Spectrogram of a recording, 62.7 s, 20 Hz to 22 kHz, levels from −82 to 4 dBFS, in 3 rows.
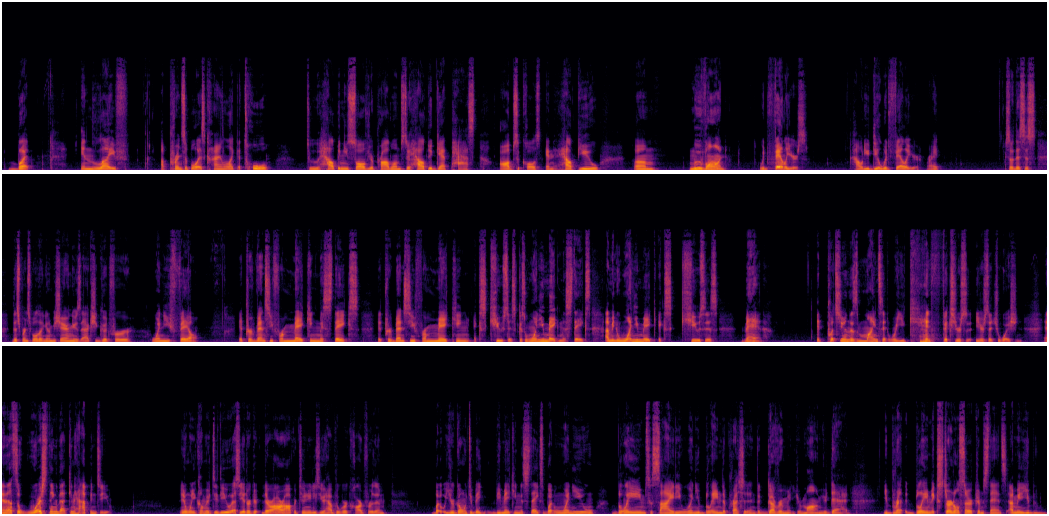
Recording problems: none

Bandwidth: 14.5 kHz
